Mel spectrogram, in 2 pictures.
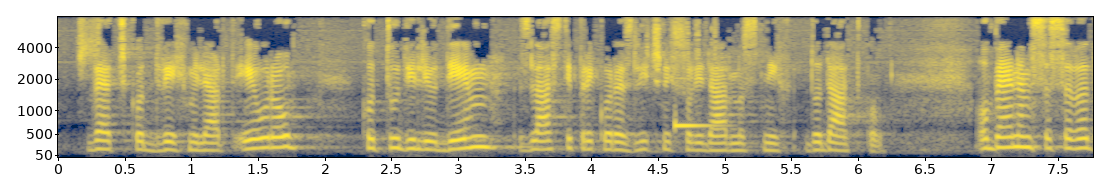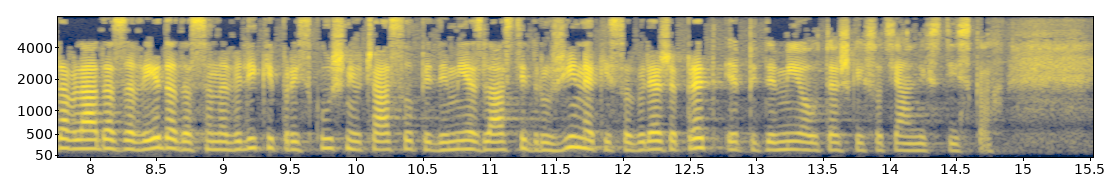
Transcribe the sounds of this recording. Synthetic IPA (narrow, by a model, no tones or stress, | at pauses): ʋɛt͡ʃkɔd̪̚d̪ʋeːxmiljaɾt̪eːwɾɔw | kɔt̪ːuːd̪iljud̪eːmzlaːst̪ipɾeːkɔɾazliːt͡ʃnixsɔlid̪aːɾnɔst̪nixd̪ɔd̪aːt̪kɔw | ɔbɛːnɛmsɛsɛʋəd̪awlaːd̪azaʋeːd̪ad̪asɔnaʋɛlikipɾɛiskuːʃniwt͡ʃaːsuɛpid̪ɛmijɛzlaːst̪id̪ɾuʒiːnɛkisɔbilɛʒɛpɾɛd̪ɛpid̪ɛmijɔwt̪ɛʃkixsɔt̪sijaːlnixst̪iska̰x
